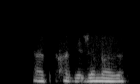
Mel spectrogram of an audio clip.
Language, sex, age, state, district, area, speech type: Kashmiri, male, 18-30, Jammu and Kashmir, Pulwama, urban, conversation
